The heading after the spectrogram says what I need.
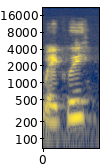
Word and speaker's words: Wakley: Next we have the Dina Wakley, no, is it Wakley? Yeah. Oh, okay. I thought I pronounced it wrong for a second.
